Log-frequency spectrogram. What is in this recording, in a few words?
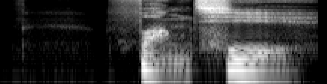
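"fang4 qi4", Mandarin Chinese; HSK; HSK4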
